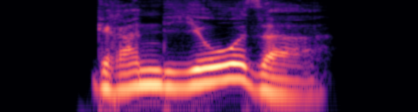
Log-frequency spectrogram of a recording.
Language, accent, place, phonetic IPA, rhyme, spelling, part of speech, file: German, Germany, Berlin, [ɡʁanˈdi̯oːzɐ], -oːzɐ, grandioser, adjective, De-grandioser.ogg
- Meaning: 1. comparative degree of grandios 2. inflection of grandios: strong/mixed nominative masculine singular 3. inflection of grandios: strong genitive/dative feminine singular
